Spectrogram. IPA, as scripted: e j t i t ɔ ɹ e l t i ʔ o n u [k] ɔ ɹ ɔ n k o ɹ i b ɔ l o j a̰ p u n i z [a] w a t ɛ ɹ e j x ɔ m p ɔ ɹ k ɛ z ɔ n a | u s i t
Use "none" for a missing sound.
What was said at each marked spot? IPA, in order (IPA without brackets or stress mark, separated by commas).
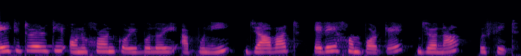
x, a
